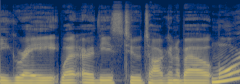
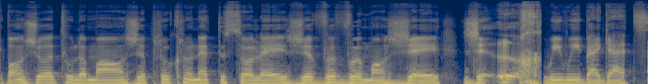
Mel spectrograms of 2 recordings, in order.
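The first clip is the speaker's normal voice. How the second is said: hammed-up French accent; mock French. Living her Emily in Paris fantasy in mock French. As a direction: play a silly tourist in Paris with a French accent. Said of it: "live my Emily in Paris fantasy".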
